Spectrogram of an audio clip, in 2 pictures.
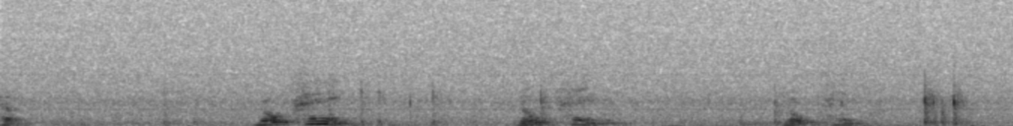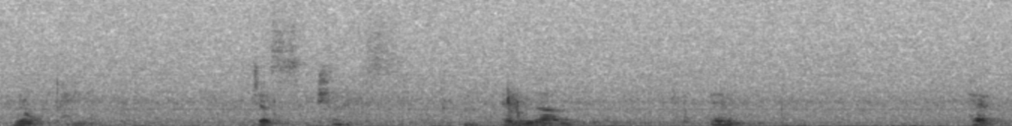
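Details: Performer with aphasia after a stroke, speaking in an improvised theatre play created by people with aphasia with an aphasia research and treatment centre; aphasia.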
